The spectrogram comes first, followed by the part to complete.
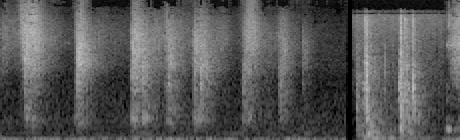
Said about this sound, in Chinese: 哇，是弟弟回来了，赶紧去开门。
